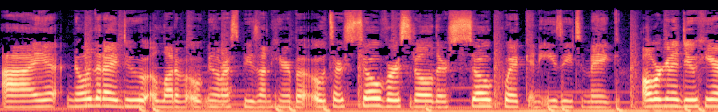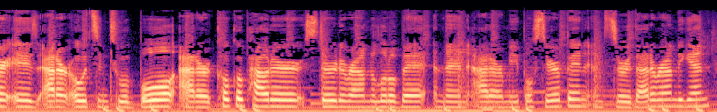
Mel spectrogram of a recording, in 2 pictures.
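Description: A woman's voice: mid-range voice, little pitch movement, fairly quick, hardly any pauses. A woman giving a chatty, upbeat voice-over for a cooking vlog, explaining each step in a casual way. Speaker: vlogger. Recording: music playing behind. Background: background music.

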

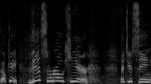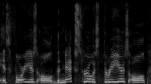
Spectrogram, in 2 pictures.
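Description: Middle-aged woman, eager garden vlogger, slightly high voice, handheld camera outdoors. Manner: enthusiastic, chatty, gets excited about plants. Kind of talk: casual garden tour. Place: outdoors, greenhouse and yard.

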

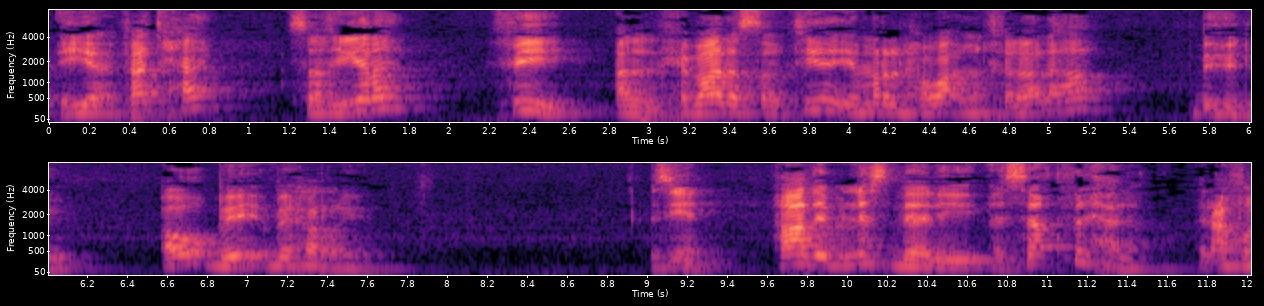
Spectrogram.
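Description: A man's voice: on the high side, pushed and bright. A man with an Iraqi Arabic accent giving a university phonetics lecture, often repeating terms and checking that students follow. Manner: repetitive, checks understanding, mixes English terms into Arabic.

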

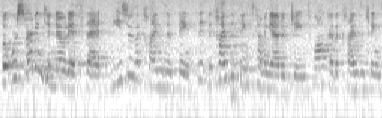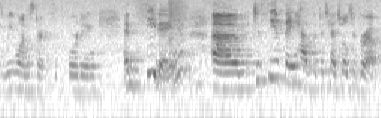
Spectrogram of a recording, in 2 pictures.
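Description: A Canadian woman in her thirties gives a casual, bubbly announcement in an everyday voice of middling pitch. She fills her talk with ums and likes. She is caught by a distant camera in a large, reverberant hall with faint background hiss. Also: lively intonation, a little fast. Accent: Canadian English. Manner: bubbly, chatty, many fillers. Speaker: board chair announcing grants. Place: large hall with a mural, indoors. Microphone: far camera, no microphone.

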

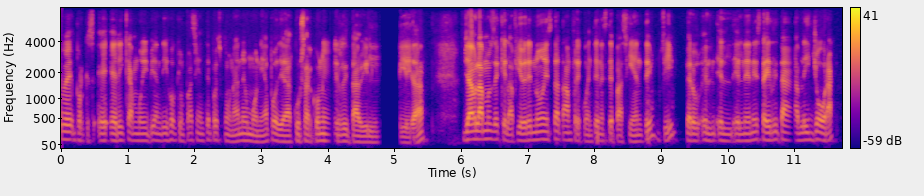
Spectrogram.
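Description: A man's voice: fairly low pitch, no echo. A man teaching an online medical class, asking his students questions and repeating phrases for emphasis. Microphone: computer mic on a video call. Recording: dull, lo-fi video call audio.

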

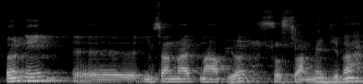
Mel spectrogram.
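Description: Male home vlogger, medium pitch, casual halting explainer delivery, strong echo from an uncarpeted room. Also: animated, dark tone. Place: indoors at home, room without carpets. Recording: echoey bare room at home.

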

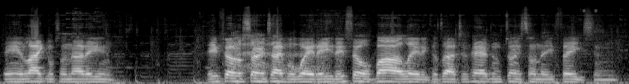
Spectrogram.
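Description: A man with a bright, cutting voice talks over a competitive match. He fires off quick callouts and playful trash talk at his teammates. Faint game music runs underneath. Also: medium pitch, level tone. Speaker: streamer playing a competitive team shooter. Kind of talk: casual gaming chat with teammates.

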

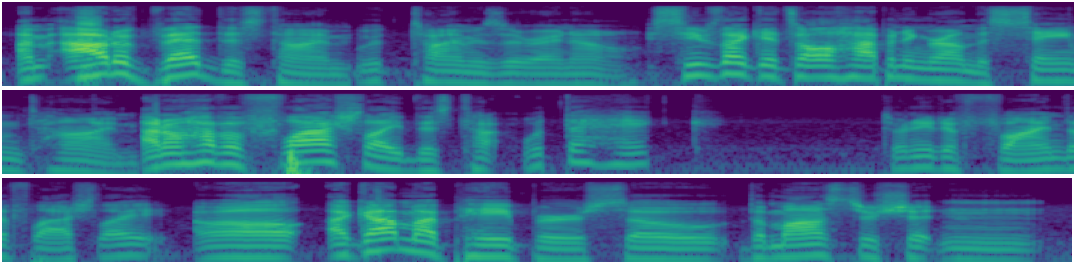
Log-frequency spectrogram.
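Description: A man's voice: on the high side, lively intonation, a little fast, pushed and bright, smooth. A young man giving casual, jumpy, slangy commentary while playing a horror game. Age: young adult. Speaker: gaming video host. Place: small room indoors.

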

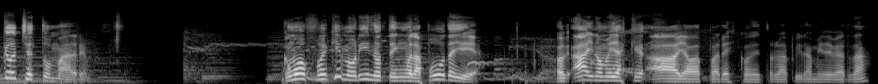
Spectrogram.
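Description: A man's voice: on the high side, fairly bright tone. A young man giving casual, rambling let's-play commentary, exclaiming and laughing at the game. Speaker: gameplay commentator. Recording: voice over game music.

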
